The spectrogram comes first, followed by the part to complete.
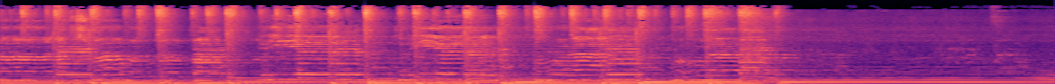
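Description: Live rock band playing an instrumental passage with electric guitar, bass, drums and keyboard. About eight seconds in the drums stop and a final chord rings out as the song ends.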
